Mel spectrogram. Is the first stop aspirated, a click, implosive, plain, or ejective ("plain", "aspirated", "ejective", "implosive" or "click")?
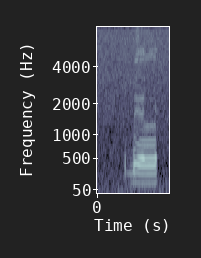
implosive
